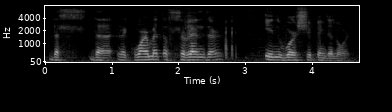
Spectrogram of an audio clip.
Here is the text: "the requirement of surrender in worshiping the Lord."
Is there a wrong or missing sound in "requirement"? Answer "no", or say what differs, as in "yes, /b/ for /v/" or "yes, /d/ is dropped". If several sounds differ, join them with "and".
no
